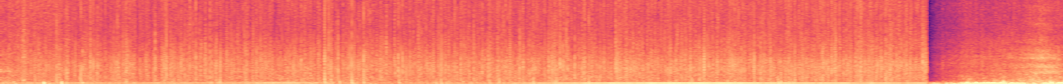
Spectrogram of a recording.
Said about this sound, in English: You could probably hear the wind already picking up.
